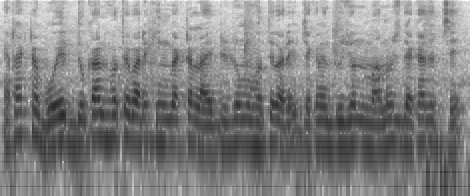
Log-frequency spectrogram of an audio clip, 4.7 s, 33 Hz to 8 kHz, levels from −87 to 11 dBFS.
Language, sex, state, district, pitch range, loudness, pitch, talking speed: Bengali, male, Tripura, West Tripura, 130-150 Hz, -14 LUFS, 140 Hz, 215 wpm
